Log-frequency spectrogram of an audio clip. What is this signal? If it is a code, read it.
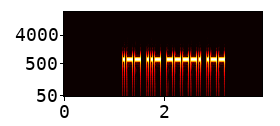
Morse code, heard as a keyed tone, about 30 wpm, 700 Hz. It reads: WU9W
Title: USA Call Signs - 4 Characters - 3x Character Spacing - 30wpm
